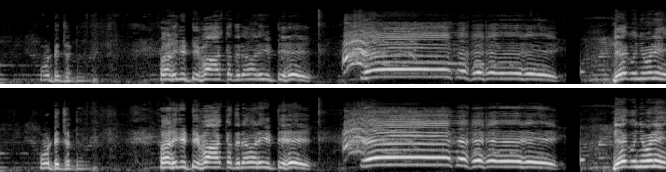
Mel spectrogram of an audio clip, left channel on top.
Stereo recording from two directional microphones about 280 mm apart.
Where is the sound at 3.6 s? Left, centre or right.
Centre.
